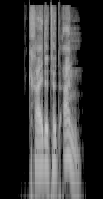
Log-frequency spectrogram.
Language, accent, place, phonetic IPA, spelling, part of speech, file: German, Germany, Berlin, [ˌkʁaɪ̯dətət ˈan], kreidetet an, verb, De-kreidetet an.ogg
- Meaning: inflection of ankreiden: 1. second-person plural preterite 2. second-person plural subjunctive II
